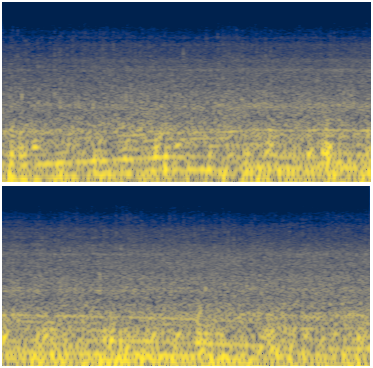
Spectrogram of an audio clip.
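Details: Outboard on an abandoned jon boat, sat over winter and unknown if it ran, first start attempt in water: steady low two-stroke drone with even, smooth beat, no misses or surging; runs healthy, better than expected.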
